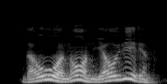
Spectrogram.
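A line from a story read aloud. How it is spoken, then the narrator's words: Exclaimed. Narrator (Russian): воскликнул Гошка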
